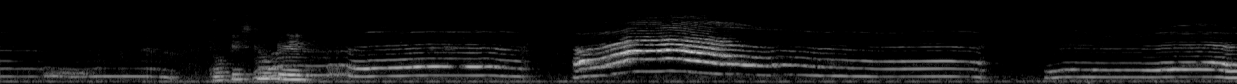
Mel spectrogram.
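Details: Two adult domestic cats, Huie and Eugi, meeting indoors for the first time. One yowls a long warning at the other: drawn-out harmonic wails that rise and fall, broken by brief pauses, with a short burst of speech and a steady low hum.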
